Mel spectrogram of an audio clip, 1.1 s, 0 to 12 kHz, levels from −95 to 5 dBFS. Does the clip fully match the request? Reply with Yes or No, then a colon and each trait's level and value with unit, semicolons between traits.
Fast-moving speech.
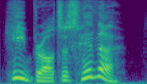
Yes: fast, 215 wpm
